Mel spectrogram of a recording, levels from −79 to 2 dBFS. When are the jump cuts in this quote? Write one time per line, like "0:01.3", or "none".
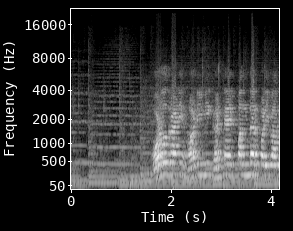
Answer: none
